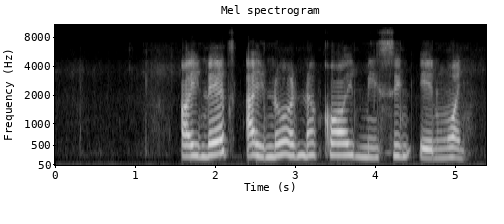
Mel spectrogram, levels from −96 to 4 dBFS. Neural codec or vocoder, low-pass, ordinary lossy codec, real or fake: none; 7.2 kHz; Opus, 24 kbps; real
